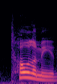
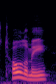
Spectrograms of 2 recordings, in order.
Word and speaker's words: Ptolemy: The third general is pronounced Ptolemy. The P is silent. It's Ptolemy.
